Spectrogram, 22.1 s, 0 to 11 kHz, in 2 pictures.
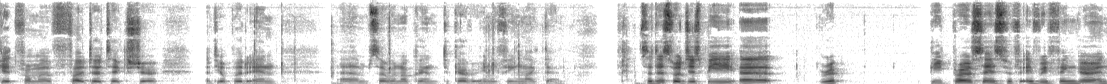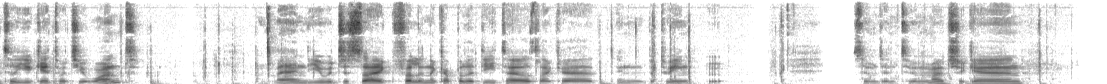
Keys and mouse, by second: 14.0-15.6 drag, 15.9 drag, 15.9 right drag.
